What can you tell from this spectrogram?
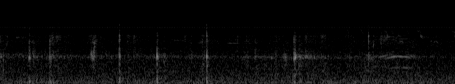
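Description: A volleyball being struck and bouncing on a concrete court during play: a series of irregular sharp slaps and thuds, about seven of them.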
